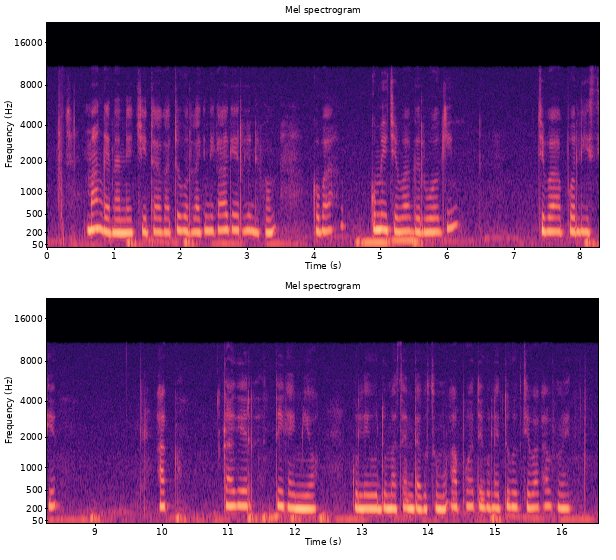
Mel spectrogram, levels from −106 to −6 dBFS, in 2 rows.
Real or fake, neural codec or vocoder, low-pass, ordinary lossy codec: real; none; 10.8 kHz; none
